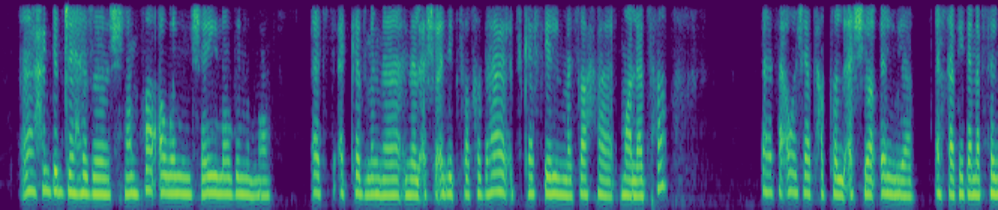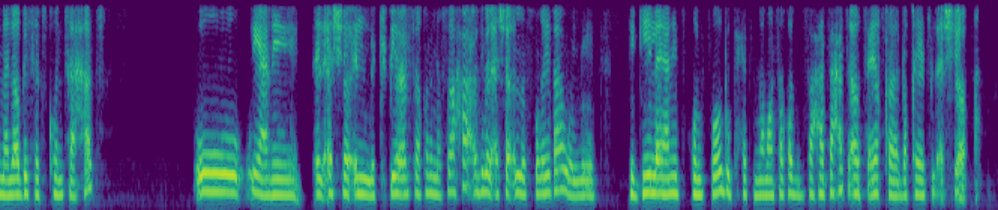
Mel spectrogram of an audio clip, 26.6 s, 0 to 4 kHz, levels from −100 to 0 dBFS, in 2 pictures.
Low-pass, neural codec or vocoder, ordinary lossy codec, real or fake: 3.6 kHz; vocoder, 44.1 kHz, 128 mel bands, Pupu-Vocoder; none; fake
